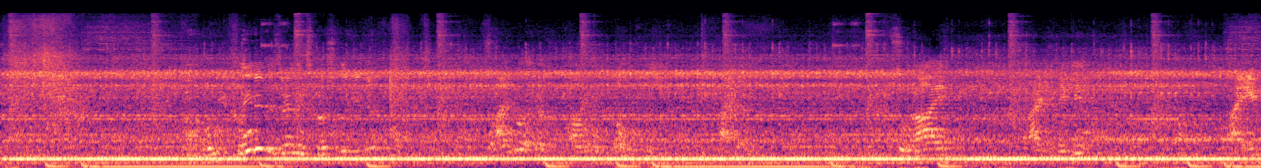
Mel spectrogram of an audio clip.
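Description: A steady hum with faint, indistinct voices over it.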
